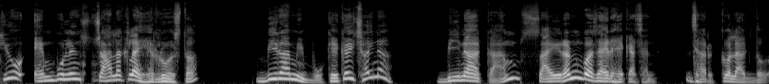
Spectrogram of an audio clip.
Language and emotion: Nepali, disgusted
